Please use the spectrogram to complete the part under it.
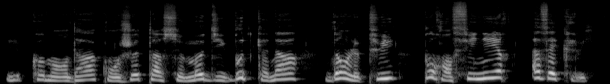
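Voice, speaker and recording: A woman reading a fairy tale aloud in a lively, expressive way. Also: mid-range voice, measured pace, no room sound, clean studio sound. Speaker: storyteller.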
